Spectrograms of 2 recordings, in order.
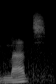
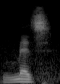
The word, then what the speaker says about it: Mads: It's Mess in German, not Mads as it's spelt. The English pronunciation would be Mads, but it's Mez, and it's not Hershkov, it's Herschler.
